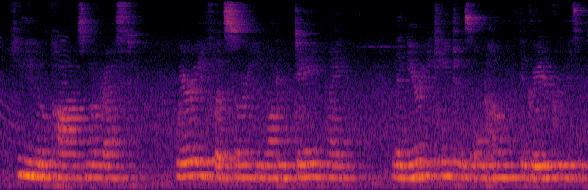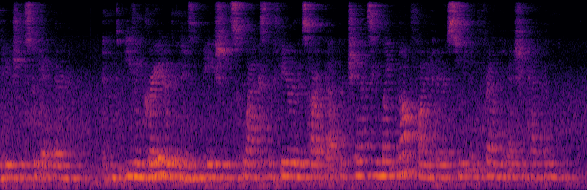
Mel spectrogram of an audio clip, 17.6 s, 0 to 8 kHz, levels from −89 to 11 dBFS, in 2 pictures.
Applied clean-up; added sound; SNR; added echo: none; Traffic noise, roadway noise; 19 dB; reverberation time 1.1 s.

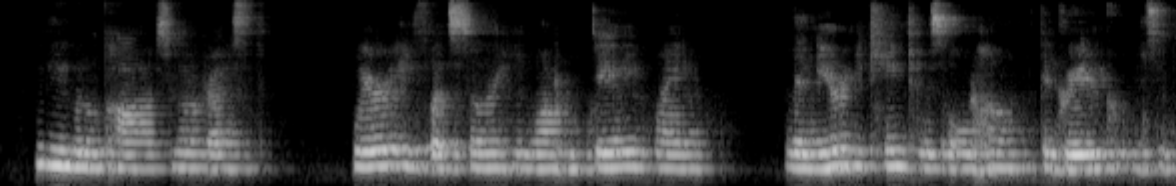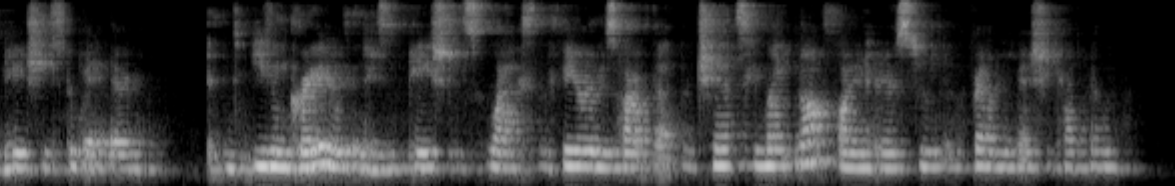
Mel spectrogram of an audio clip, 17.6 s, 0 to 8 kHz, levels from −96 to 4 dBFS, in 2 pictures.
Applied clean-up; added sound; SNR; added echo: neural mask model DeepFilterNet 3.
